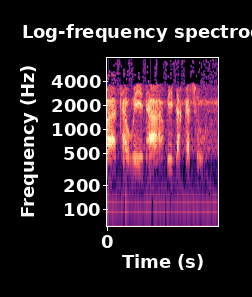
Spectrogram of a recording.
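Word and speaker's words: เทฺวธาวิตกฺกสูตร: จะเป็นเทวทาวิตกสูตรแต่ว่าไม่ใช่นะครับต้องอ่านว่าทเวทาวิตกสูตรถ้าท่านไปเห็นตัวเขียนท่านอาจจะอ่านเป็นเทวทาแต่คำอ่านต้องอ่านว่าทเวทาวิตกสูตร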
